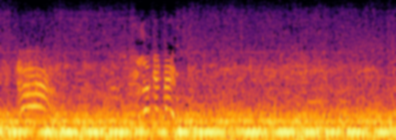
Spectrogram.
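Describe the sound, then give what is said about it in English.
A motorboat's engine drones loudly and steadily as it speeds across the water, its hum constant throughout, with a couple of brief excited voices calling out over the roar. “Yeah, when I'm on the boat, I like to be like this.”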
